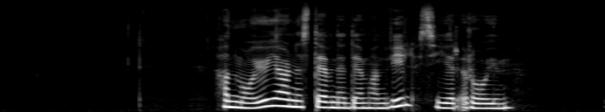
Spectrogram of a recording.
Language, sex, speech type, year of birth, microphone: Norwegian, female, read, 1970, Shure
